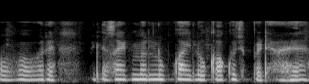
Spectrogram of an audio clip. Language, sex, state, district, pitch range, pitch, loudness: Marwari, female, Rajasthan, Nagaur, 210-230 Hz, 220 Hz, -19 LUFS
